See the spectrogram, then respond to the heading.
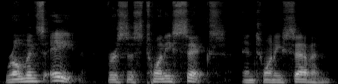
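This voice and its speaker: A man reading a scripted religious study aloud in a measured, reverent, formal manner. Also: mid-range voice, a little mellow. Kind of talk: scripted devotional narration, read aloud.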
